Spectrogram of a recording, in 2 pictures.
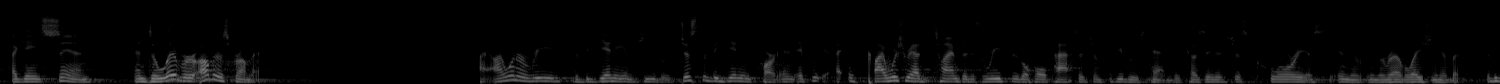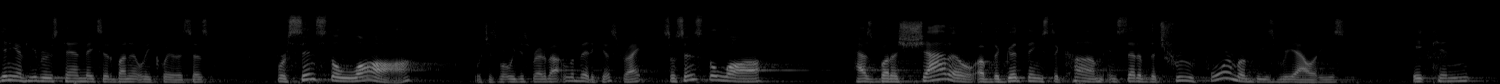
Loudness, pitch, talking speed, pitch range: -46 LUFS, 130 Hz, 200 wpm, 115-150 Hz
